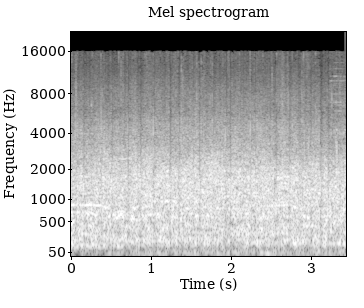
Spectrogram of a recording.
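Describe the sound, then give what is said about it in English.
Audience applause for award recipients at a small-business awards ceremony: dense, steady clapping at a loud, even level throughout, with no talk. “Let's give a big round of applause to the Center of Excellence Awards recipients.”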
